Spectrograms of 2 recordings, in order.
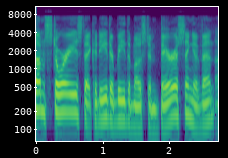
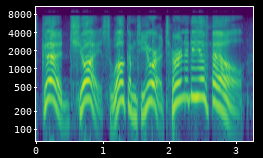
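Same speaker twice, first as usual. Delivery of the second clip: higher, louder, slow showman devil; 9 semitones higher, 6 dB louder, slower than usual. Acted. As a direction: greet him like a grinning host of hell. Devil voiced.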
